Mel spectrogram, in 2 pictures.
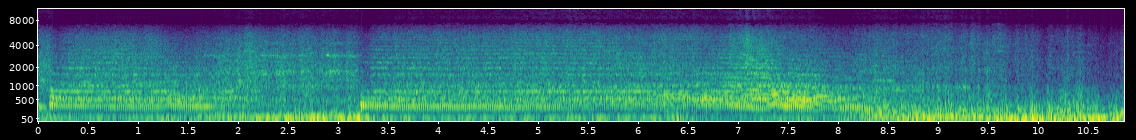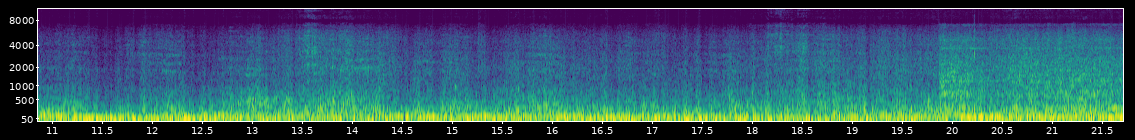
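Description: CSX freight locomotive's air horn sounding two long blasts at a grade crossing, the second dropping in pitch as the locomotive passes. Then a long double-stack intermodal train of container well cars rumbles and clatters steadily past close by.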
